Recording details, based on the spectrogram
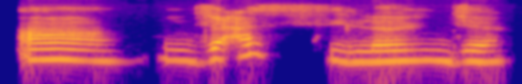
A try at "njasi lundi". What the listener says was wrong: Ne mets pas le coup de doigt sur nja là. Nja, nja.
